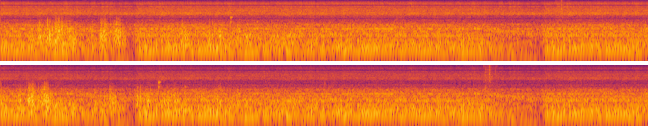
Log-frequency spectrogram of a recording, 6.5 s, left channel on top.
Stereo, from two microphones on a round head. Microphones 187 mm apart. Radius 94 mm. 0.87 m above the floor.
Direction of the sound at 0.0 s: 50° left (ahead or behind).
